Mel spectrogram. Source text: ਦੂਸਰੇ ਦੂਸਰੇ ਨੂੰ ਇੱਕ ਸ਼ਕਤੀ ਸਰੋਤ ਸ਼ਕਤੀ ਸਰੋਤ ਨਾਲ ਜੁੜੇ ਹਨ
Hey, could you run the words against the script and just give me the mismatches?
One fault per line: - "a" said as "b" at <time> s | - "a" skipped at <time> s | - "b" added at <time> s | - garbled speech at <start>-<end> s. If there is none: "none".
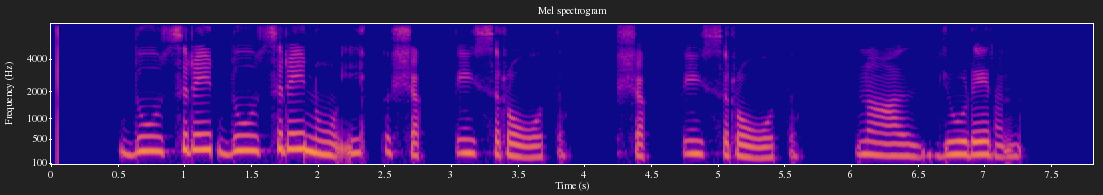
none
